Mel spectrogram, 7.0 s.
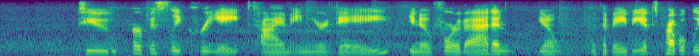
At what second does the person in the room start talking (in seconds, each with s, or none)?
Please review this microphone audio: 0.8 s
